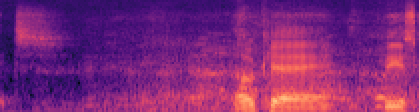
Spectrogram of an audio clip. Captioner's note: audience laughs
